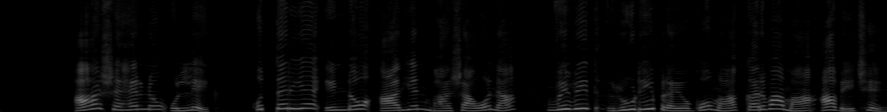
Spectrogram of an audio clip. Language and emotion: Gujarati, neutral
